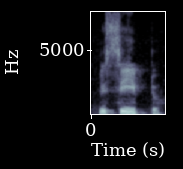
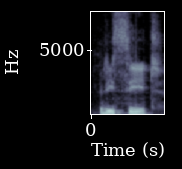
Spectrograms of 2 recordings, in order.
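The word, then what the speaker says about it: receipt: अगला वर्ड है रिसीप्ट, जो कि गलत है। सही है रिसीट। रिपीट after me, रिसीट।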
